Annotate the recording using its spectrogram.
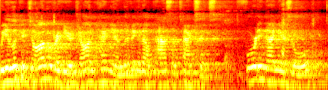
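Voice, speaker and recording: A man talks at a fairly quick pace with ordinary pitch variation, audible room echo and noticeable background noise around him. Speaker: real estate coach and keynote speaker. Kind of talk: conference keynote talk. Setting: stage with audience. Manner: fast; energetic.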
